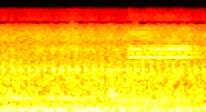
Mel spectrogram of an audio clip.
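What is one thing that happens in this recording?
A car drives by on a wet road.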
